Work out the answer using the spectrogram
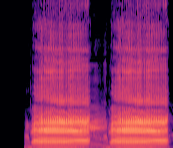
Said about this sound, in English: There it is again. I listened sadly as the mournful bleating of a sheep drifted up from the apartment terrace below us. Cringing, I closed the window. Still hearing the muffled bleating, I scurried out of the kitchen.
